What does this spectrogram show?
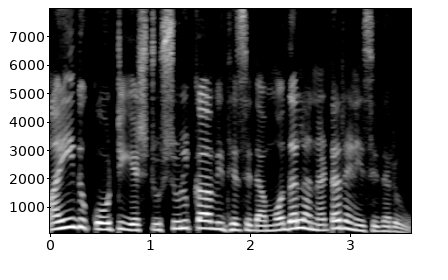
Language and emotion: Kannada, neutral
